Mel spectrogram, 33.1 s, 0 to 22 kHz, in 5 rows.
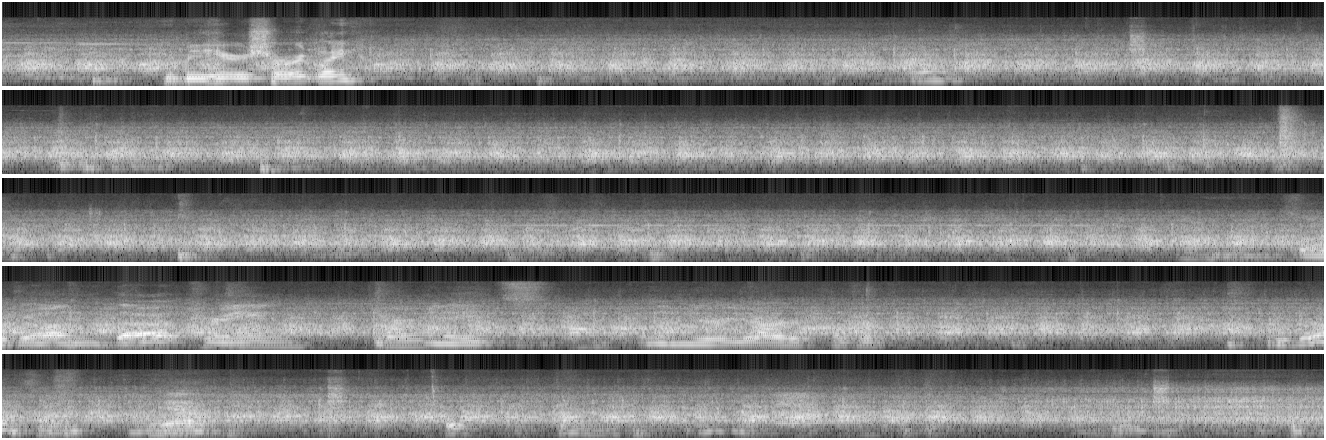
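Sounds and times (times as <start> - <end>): model train running: 0.0 - 33.0.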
